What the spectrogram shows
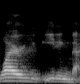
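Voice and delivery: put-on, accusing, challenging tone. Acting out how people question bodybuilding meals: imitating an accusatory question. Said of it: "very accusatory".

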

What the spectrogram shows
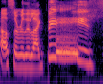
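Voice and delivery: laughing while talking.

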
